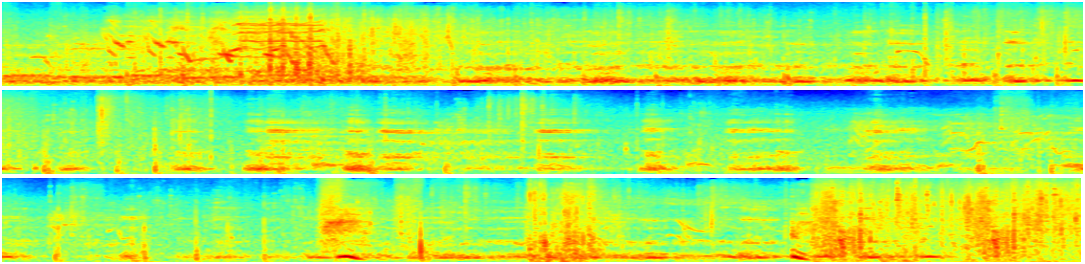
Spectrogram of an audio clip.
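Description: Leaves and branches rustle as someone climbs through dense foliage.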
